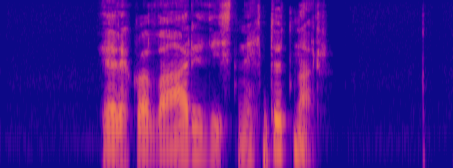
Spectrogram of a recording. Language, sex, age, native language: Icelandic, male, 70-79, Icelandic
